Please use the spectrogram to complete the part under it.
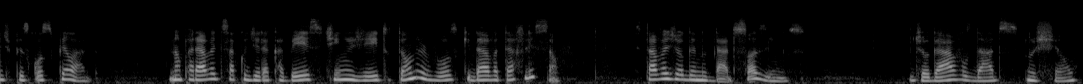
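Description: Mellow woman reading a children's book. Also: medium pitch. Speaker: audiobook reader. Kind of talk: reading a children's novel aloud. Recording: dull, dry lo-fi recording.

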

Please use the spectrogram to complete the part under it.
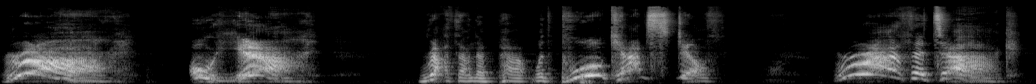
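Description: A man voicing a wild male alien brawler, howling high battle cries. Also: wildly swooping pitch, extremely slow, creaky, pauses often, pushed and bright, full character voice.

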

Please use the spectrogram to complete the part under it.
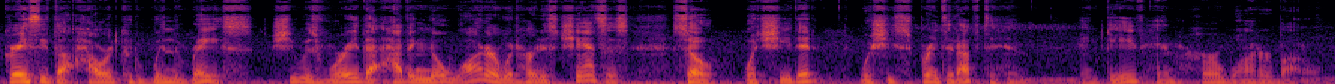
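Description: A middle-aged man with a mid-range voice reads a picture book aloud at a measured pace by a barn in a grassy farmyard. He is animated and encouraging, addressing the young listeners and an animal directly with warm asides. Slight background noise and clear outdoor ambience come through.

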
